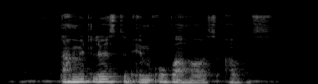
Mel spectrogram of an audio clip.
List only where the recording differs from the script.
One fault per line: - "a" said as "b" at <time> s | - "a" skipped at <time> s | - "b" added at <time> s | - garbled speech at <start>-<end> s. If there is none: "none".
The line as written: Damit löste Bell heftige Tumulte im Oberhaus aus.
- "Bell heftige Tumulte" skipped at 1.3 s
